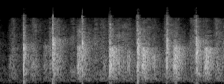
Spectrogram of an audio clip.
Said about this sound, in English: So I would like to applaud them.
